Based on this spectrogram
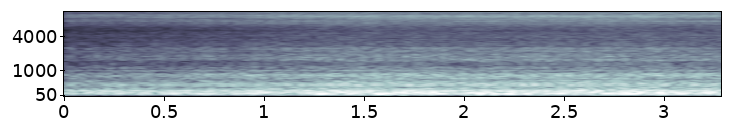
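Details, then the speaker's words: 2016 Carrier gas furnace, five years old, switch replaced around 2019 (year uncertain), panel on: quieter, steady low burner rumble with even airy roar, no knocks or surging; normal operation. "definitely a lot quieter with the panel on since you know it um it's a closed unit but you can definitely hear a rumble with the burners going which is nice"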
